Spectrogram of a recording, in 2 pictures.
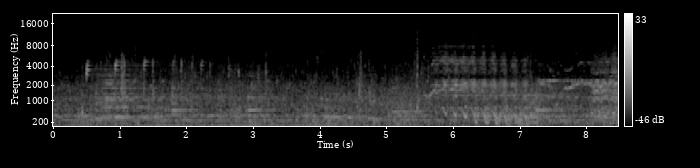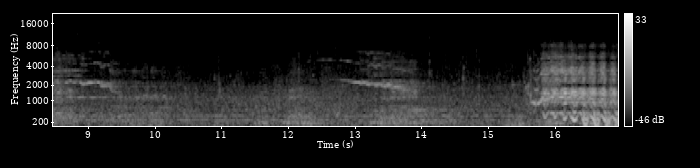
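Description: Horses neigh and whinny repeatedly, several loud calls rising and falling, over a steady background with a clip-clop rhythm and a faint watery wash; no one speaks.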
